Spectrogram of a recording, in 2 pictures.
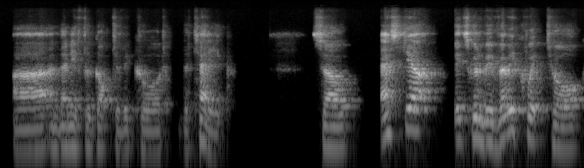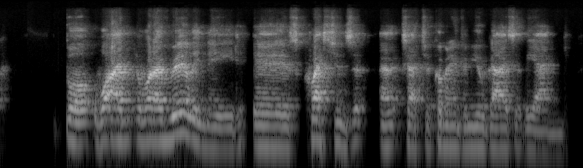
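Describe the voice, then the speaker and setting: A man with a British accent speaks at medium pitch with ordinary pitch variation. His tone is bright and sharp. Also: moderate pace. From England. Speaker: amateur radio operator giving a talk. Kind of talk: technical presentation. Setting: video call.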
